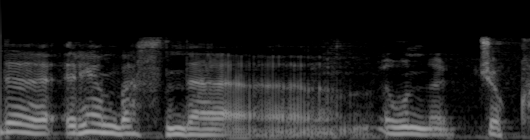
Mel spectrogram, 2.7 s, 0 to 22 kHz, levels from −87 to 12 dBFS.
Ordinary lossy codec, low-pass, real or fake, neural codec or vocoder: none; 7.2 kHz; fake; codec, 16 kHz, 16 kbps, FreqCodec, larger model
